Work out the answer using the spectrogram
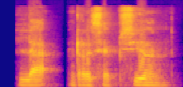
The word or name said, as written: La recepcion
